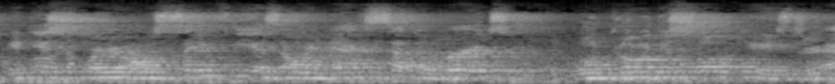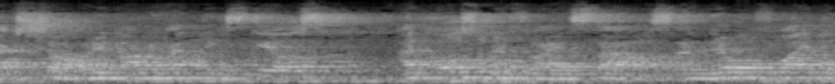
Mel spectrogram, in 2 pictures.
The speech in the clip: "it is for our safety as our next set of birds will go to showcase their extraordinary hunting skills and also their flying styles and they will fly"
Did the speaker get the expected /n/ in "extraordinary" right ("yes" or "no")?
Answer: no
